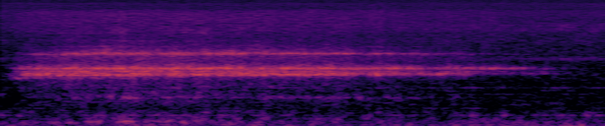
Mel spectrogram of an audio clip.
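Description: Faint, slow breath out, a soft steady hiss lasting about three and a half seconds and fading away: a long exhale of the echo-exhale yoga breathing exercise.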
